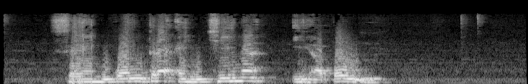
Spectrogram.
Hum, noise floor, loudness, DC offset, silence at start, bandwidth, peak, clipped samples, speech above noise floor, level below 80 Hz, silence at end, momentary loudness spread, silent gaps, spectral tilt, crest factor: none; -38 dBFS; -9 LUFS; under 0.1%; 0.5 s; 11.5 kHz; 0 dBFS; under 0.1%; 30 dB; -32 dBFS; 0.5 s; 9 LU; none; -6 dB/octave; 10 dB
